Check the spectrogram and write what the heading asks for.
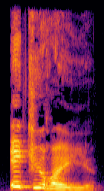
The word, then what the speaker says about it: écureuil: Écureuil. Voici mes amis, le mot écureuil contient 3 morceaux phonétiques.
